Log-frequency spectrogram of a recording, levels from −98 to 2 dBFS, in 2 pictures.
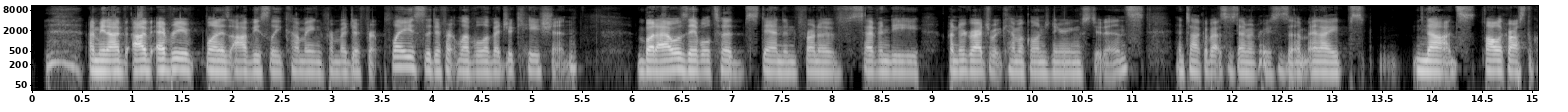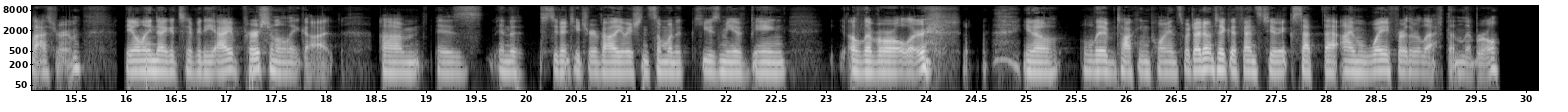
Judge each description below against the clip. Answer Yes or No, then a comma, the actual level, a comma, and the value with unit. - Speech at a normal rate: Yes, average, 165 wpm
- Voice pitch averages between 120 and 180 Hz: Yes, low, 130 Hz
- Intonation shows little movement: Yes, narrow, 1.6 semitones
